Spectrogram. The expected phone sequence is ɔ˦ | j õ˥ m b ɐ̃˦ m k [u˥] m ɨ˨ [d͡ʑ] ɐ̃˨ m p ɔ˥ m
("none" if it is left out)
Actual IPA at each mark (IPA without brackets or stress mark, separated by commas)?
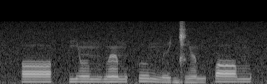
u˥, d͡ʑ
